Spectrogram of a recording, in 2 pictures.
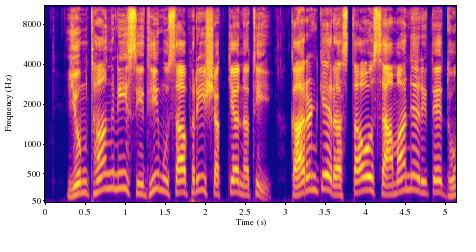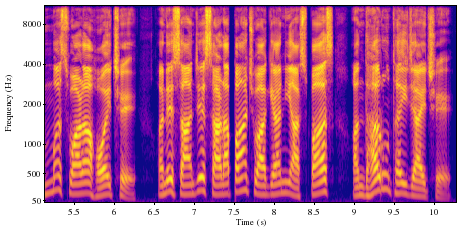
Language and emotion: Gujarati, neutral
